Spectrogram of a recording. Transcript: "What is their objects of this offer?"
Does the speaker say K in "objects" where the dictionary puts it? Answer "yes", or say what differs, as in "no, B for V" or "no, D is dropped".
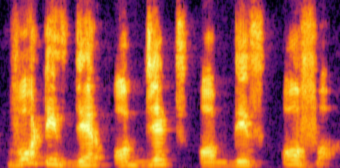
yes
